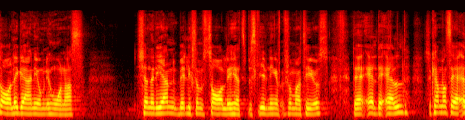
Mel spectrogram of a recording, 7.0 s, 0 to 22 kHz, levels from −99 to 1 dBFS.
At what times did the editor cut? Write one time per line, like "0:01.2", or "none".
0:04.2
0:05.2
